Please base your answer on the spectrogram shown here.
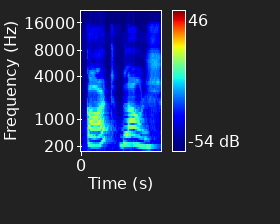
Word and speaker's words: carte blanche: it this way okay how about carte blanche carte blanche which is the correct pronunciation again word of a french origin and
